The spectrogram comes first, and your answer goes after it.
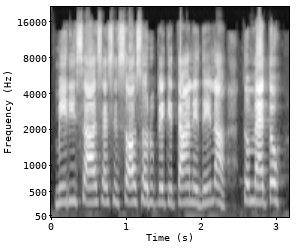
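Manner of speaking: loud, sharp talking back; sister-in-law loudly talking back to her mother; loud retort. Acted.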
